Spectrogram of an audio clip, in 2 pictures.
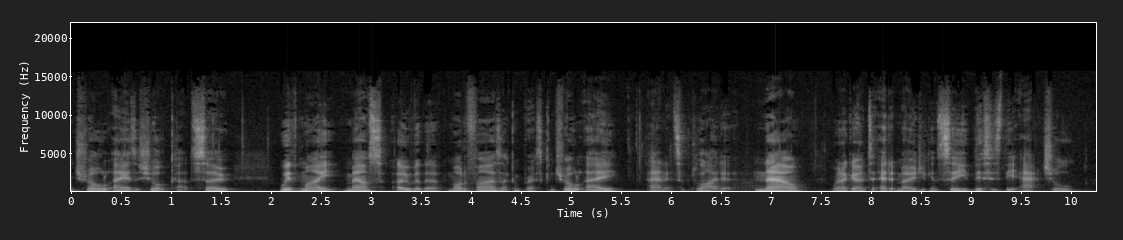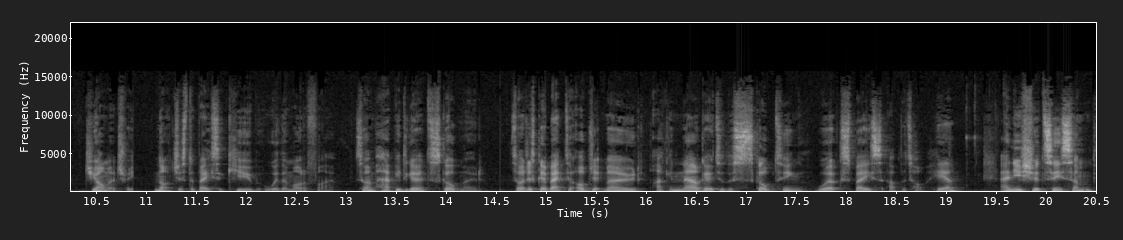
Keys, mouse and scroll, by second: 5.5 ctrl+a, 8.0 Tab, 19.2 click.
